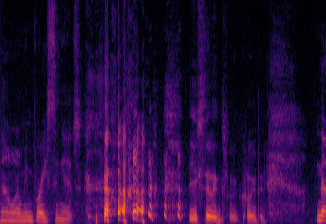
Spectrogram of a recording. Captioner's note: laughs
